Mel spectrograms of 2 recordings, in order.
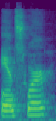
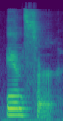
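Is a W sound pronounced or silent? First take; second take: pronounced; silent. First: A W sound is pronounced after the S. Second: The W is silent, no W sound. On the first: The speaker calls it wrong. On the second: The speaker calls it right.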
